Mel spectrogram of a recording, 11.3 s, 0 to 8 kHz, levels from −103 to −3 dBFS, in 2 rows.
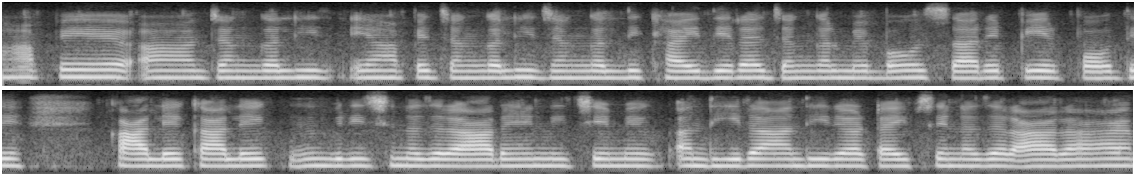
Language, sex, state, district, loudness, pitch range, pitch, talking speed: Hindi, female, Bihar, Jamui, -18 LUFS, 200-210 Hz, 205 Hz, 180 wpm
